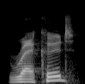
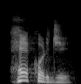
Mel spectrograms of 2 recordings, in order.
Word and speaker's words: record: E essa aqui, olha só, repara que nessa aqui a sílaba tônica vai mudar. Então, primeiro a gente tem record, que significa recorde, enquanto a outra pronúncia é record, record, que significa gravar.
